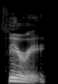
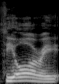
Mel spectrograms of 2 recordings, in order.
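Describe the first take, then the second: First: It is said with an American accent. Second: It is said with a South London British accent. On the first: "as the American the, the American public would do" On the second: "we say theory"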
